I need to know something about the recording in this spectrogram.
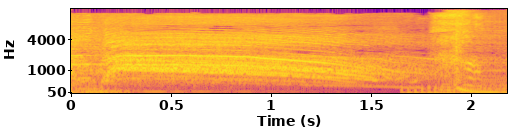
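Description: A shouted group-vocal effect in a dance-pop track: one long call that slides down in pitch, as the beat drops out near the end.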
